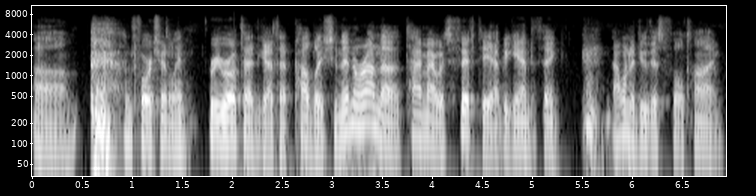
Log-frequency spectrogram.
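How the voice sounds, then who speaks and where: An older man chatting reflectively as a podcast co-host, unhurried and hesitant with frequent pauses. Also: fairly low pitch, expressive, no room sound. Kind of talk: casual reflective storytelling. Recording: dry but dull lo-fi audio.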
